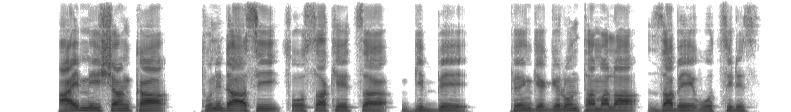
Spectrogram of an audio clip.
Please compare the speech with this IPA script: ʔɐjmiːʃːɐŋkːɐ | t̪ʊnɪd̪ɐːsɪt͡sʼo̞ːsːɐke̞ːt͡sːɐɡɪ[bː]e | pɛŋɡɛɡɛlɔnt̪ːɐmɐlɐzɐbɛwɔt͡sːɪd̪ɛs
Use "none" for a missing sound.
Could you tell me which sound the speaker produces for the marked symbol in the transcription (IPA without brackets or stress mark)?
bː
